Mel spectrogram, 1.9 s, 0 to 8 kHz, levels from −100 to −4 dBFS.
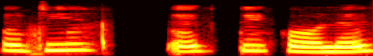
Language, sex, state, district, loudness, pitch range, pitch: Bengali, female, West Bengal, Malda, -22 LUFS, 265-320 Hz, 295 Hz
